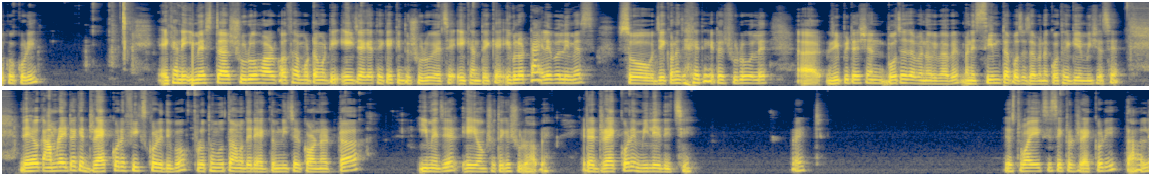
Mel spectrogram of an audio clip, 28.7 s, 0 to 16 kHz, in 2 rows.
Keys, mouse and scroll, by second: 0.9-7.5 shift+middle drag, 7.5-8.4 scroll down 1, 8.4-9.4 scroll down 1, 9.4-10.4 scroll down 1, 10.4-11.5 scroll down 1, 14.3 g, 23.1 g, 28.1-28.6 scroll down 2.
